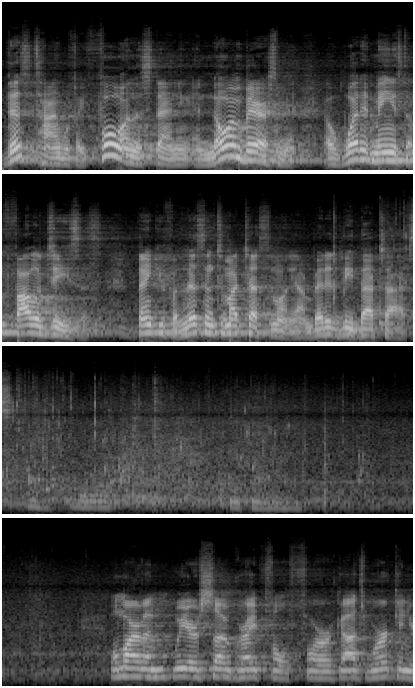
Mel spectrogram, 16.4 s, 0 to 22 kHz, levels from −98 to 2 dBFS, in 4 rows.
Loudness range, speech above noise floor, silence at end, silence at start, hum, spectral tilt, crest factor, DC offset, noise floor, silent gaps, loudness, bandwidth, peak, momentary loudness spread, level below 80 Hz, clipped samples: 20 LU; 30 dB; 0 s; 0 s; none; -5.5 dB/octave; 20 dB; under 0.1%; -60 dBFS; none; -30 LUFS; 12 kHz; -12 dBFS; 22 LU; -76 dBFS; under 0.1%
